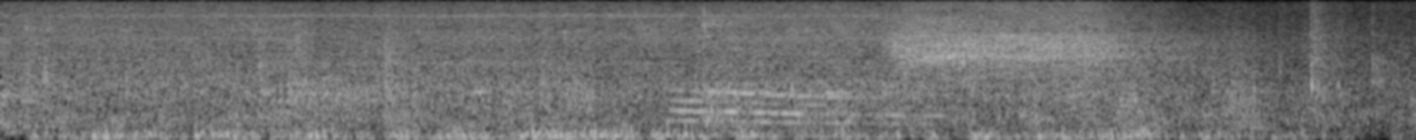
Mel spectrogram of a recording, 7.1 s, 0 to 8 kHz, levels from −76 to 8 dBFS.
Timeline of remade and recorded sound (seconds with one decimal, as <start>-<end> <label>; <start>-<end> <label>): 0.0-7.1 recorded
